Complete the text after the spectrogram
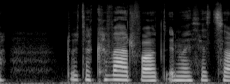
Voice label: "cyfarfod", Welsh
